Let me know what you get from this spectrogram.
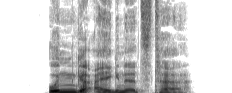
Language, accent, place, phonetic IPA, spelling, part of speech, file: German, Germany, Berlin, [ˈʊnɡəˌʔaɪ̯ɡnət͡stə], ungeeignetste, adjective, De-ungeeignetste.ogg
- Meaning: inflection of ungeeignet: 1. strong/mixed nominative/accusative feminine singular superlative degree 2. strong nominative/accusative plural superlative degree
